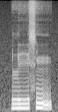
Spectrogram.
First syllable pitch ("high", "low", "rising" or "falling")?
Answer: high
